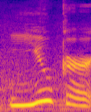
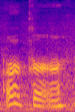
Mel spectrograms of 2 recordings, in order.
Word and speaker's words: Urker: Okay, so Euchre is how his name is pronounced. So it's not Urker, it's Euchre. The R is silent.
